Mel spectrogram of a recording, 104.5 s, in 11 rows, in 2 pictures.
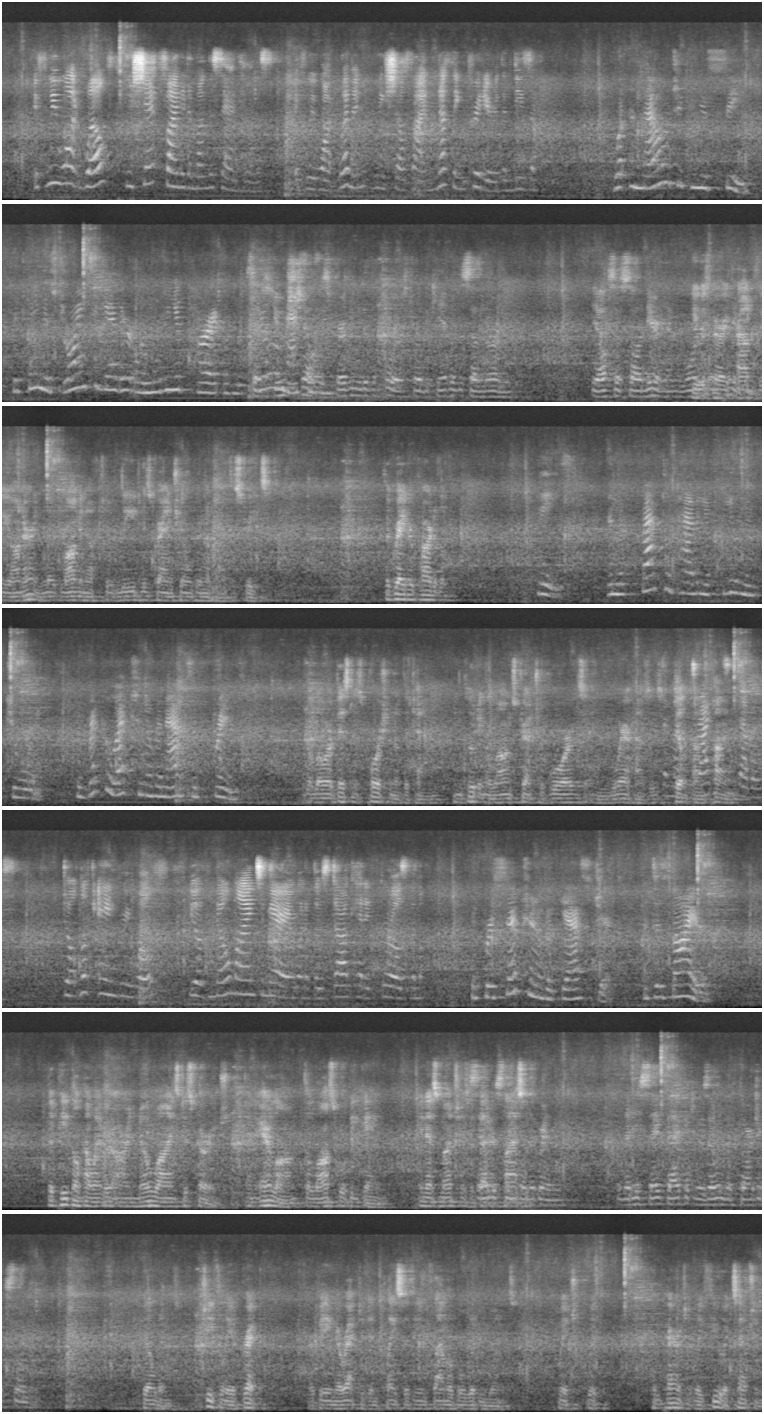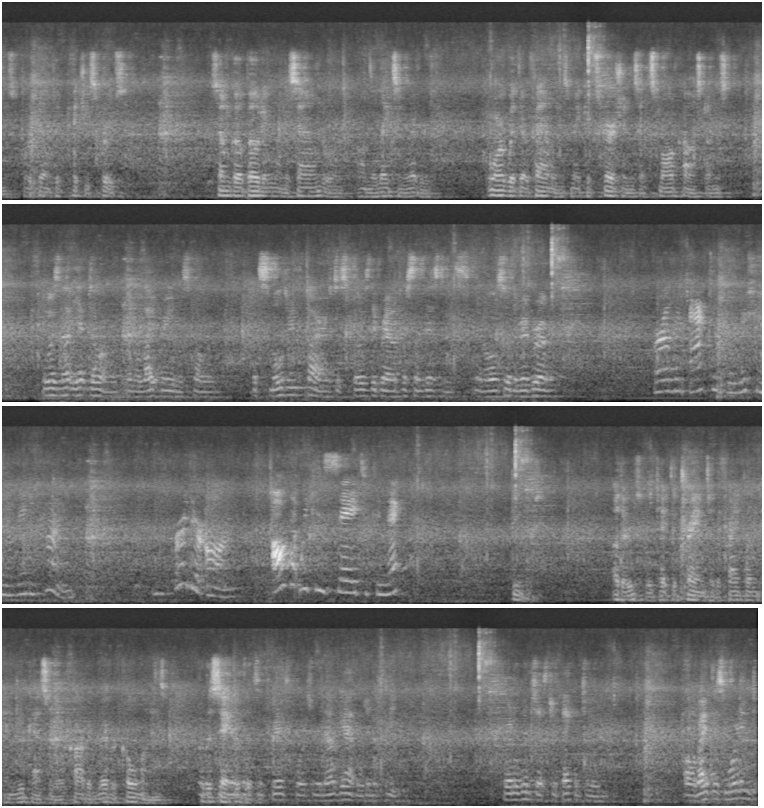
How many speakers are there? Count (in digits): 4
